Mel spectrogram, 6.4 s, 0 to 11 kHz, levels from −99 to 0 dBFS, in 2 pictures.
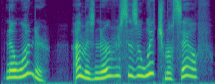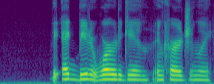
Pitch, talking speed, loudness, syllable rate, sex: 235 Hz, 130 wpm, -17 LUFS, 5.0 syllables/s, female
